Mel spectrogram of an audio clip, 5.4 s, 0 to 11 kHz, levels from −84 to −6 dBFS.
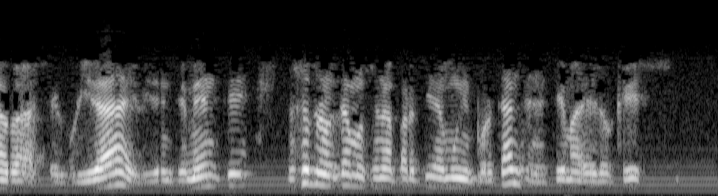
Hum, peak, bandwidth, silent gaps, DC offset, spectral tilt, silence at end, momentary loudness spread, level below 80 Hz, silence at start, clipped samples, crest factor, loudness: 50 Hz at -50 dBFS; -2 dBFS; 4.3 kHz; none; under 0.1%; -8 dB/octave; 0.55 s; 11 LU; -76 dBFS; 0 s; under 0.1%; 20 dB; -21 LUFS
